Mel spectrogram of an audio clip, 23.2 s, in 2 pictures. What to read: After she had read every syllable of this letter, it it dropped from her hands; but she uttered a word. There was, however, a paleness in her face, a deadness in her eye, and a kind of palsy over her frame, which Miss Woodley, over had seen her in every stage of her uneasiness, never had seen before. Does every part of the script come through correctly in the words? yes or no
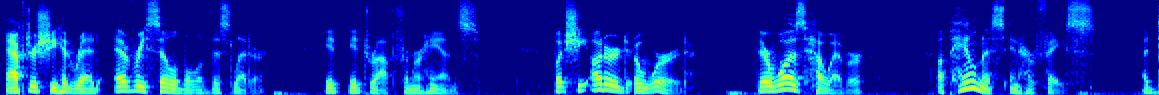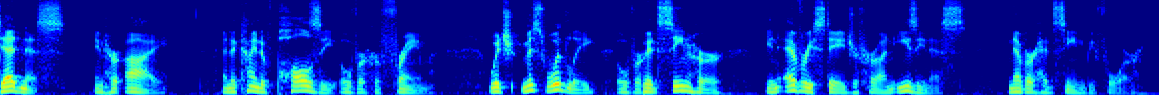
yes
